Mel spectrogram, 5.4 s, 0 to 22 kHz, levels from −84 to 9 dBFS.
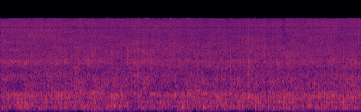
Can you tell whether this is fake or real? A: fake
